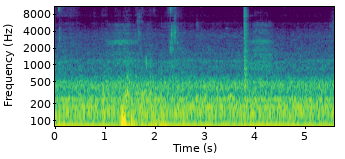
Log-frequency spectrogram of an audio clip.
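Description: Quiet room tone: a steady low hum, a soft low bump about a second and a half in, and a few faint clicks, as of small objects being handled.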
